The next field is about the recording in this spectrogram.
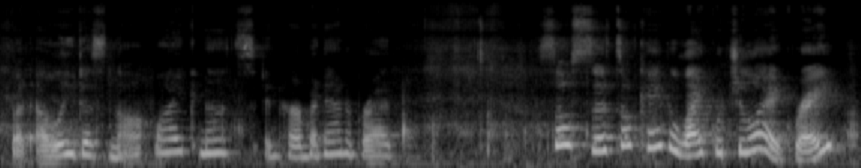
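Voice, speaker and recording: A woman teacher reading a picture book aloud, pausing for simple explanations and questions to young listeners. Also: sits high, big pitch swings, gravelly, warm tone, rough recording.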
